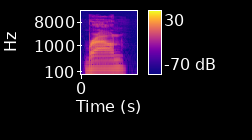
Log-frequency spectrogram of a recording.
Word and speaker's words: Braun: Like, what are you going to do, run Christian Braun for 32 minutes? I don't think so. Right. – Probably not. – Brown. I got feedback on that. Brown.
